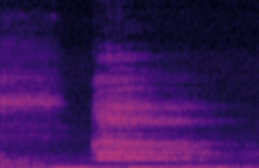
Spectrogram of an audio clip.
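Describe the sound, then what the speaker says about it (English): A person breathing out during a guided meditation: a soft breathy rush followed by a longer, stronger airy exhale that fades gradually, close and alone. "Breathe out with me"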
